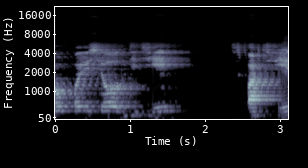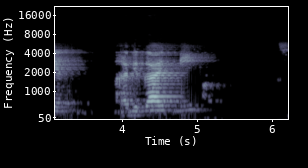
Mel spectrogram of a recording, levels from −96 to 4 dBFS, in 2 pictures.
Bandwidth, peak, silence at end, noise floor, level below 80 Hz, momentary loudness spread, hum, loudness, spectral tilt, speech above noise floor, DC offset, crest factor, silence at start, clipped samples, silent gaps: 6.2 kHz; -12 dBFS; 0 s; under -90 dBFS; -82 dBFS; 19 LU; none; -32 LUFS; -3 dB/octave; over 57 dB; under 0.1%; 24 dB; 0 s; under 0.1%; 1.85-2.34 s, 3.61-3.89 s, 5.38-6.06 s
